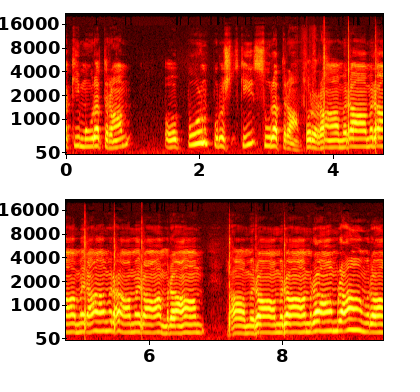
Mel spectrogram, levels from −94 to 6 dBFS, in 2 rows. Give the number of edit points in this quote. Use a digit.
1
